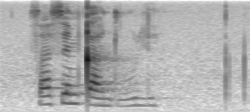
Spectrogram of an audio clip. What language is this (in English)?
Xhosa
